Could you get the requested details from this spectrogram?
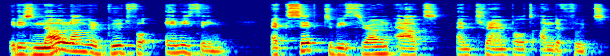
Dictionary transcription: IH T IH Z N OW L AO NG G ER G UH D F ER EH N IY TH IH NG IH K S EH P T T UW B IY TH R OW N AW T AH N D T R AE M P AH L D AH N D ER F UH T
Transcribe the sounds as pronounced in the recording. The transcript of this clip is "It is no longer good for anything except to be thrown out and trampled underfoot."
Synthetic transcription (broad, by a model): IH T IH Z N OW L AO NG G ER G UH D F ER EH N IY TH IH NG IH K S EH P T T UW B IY TH R OW N AW T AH N T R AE M P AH L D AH N D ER F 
